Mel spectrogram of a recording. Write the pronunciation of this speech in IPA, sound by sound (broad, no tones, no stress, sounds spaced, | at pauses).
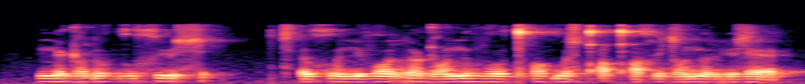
n ɛ ɖ ɔ ɗ o ɡ u x y s | t͡sʼ ɛ xʷ a n y v ɔ r ɔ ɖ ɔ n u v o t̪ʰ ɔ ɠ u s qʼ y qʼ ɔ x y d ɔ n o r y z ɛ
